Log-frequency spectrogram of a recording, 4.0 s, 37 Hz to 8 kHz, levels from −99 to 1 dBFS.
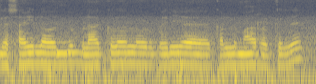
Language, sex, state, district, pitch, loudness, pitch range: Tamil, male, Tamil Nadu, Chennai, 130 Hz, -13 LUFS, 125-135 Hz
